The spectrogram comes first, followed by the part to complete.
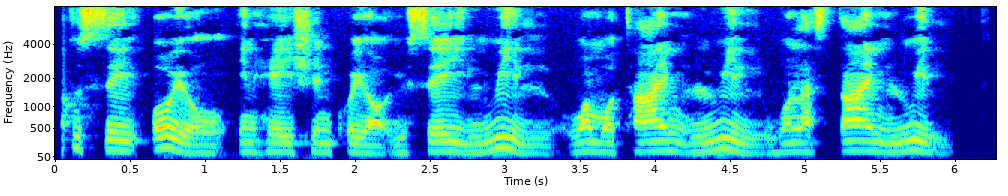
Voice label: "Lwil" Haitian Creole pronunciation by a native Haitian teacher; How to say Oil in Haitian Creole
